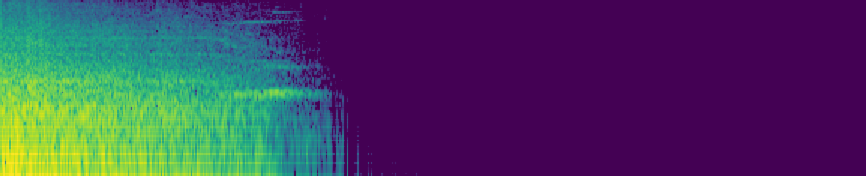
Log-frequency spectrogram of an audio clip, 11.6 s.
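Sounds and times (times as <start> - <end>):
subway train moving: 0.0 - 4.2.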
